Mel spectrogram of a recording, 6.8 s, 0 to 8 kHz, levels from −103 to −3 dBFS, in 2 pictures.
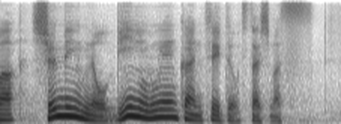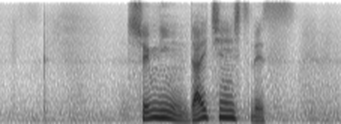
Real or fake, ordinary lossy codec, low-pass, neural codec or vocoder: fake; none; 7.2 kHz; codec, 16 kHz, 0.5 kbps, FunCodec, trained on Chinese and English, 25 frames a second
